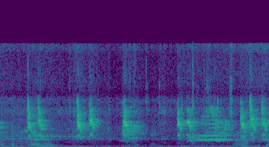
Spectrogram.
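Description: Small birds chirping in short, high clusters about once a second, with a brief thin, steady whine about three and a half seconds in.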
